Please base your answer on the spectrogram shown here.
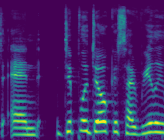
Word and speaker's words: Diplodocus: I kept on listening and listening, and then we were laughing beforehand because I'm gonna Diplodocus.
